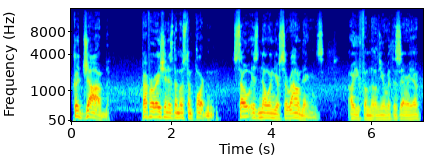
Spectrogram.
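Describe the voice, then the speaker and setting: An actor playing a stern, by-the-book cyborg police officer in a video game, speaking in a formal, measured, deadpan way. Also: male voice, low-pitched. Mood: stern, instructive. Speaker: police field training officer.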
